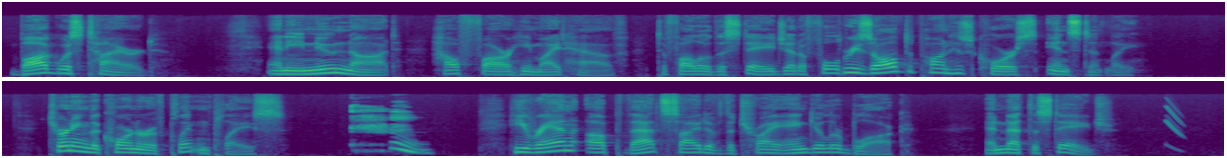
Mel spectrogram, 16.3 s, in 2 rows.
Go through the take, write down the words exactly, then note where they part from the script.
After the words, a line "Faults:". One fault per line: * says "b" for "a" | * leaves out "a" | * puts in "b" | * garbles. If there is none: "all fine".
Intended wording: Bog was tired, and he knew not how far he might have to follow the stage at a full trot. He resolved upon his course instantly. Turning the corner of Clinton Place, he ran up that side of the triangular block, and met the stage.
Bog was tired, and he knew not how far he might have to follow the stage at a full resolved upon his course instantly. Turning the corner of Clinton Place, he ran up that side of the triangular block, and met the stage.
Faults:
* leaves out "trot He"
